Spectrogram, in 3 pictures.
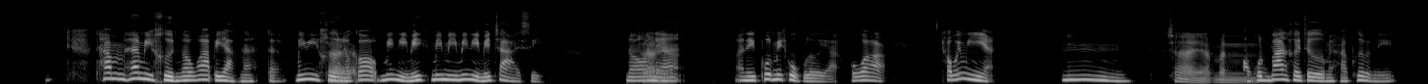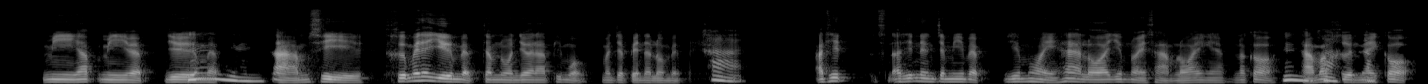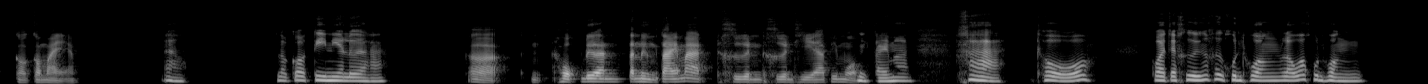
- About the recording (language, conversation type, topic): Thai, unstructured, เพื่อนที่ดีมีผลต่อชีวิตคุณอย่างไรบ้าง?
- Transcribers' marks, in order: other background noise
